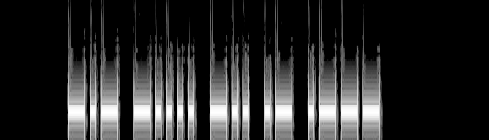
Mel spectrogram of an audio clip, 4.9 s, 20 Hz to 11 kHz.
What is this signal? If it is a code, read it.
Morse code, heard as a keyed tone, about 22 wpm, 700 Hz. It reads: K6DAJ
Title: Call Signs Repeated 2x - 22wpm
